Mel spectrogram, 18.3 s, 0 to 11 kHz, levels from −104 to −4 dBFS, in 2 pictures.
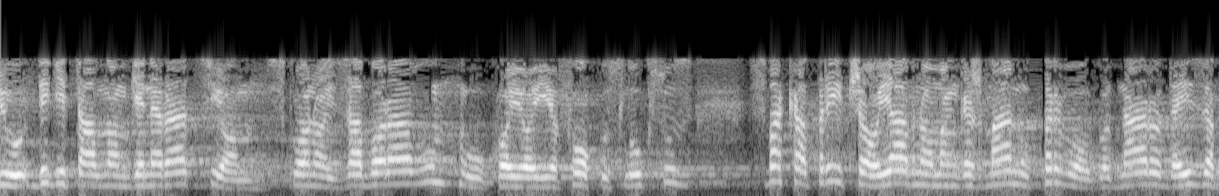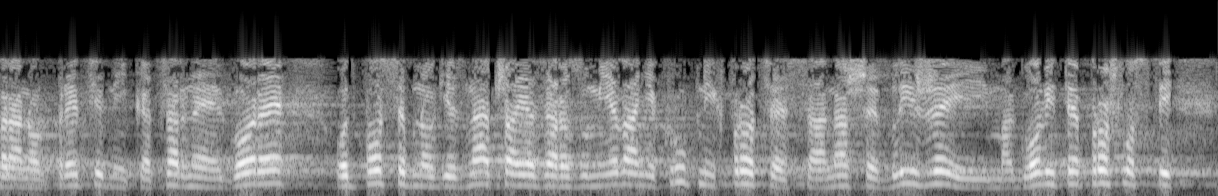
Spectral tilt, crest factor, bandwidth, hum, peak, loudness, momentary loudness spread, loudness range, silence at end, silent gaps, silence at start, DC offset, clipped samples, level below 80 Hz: -8.5 dB/octave; 16 dB; 4.2 kHz; none; -2 dBFS; -17 LUFS; 11 LU; 3 LU; 0 s; none; 0 s; under 0.1%; under 0.1%; -58 dBFS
